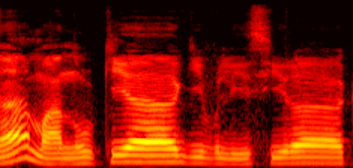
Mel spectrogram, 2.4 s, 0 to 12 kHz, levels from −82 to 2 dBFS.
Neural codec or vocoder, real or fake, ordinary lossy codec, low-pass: none; real; AAC, 48 kbps; 10.8 kHz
